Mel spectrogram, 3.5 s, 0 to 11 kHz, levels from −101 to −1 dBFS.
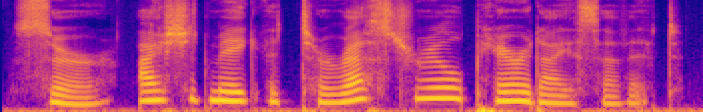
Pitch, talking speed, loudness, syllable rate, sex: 225 Hz, 155 wpm, -17 LUFS, 4.3 syllables/s, female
